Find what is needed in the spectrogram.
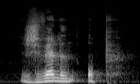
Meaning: inflection of opzwellen: 1. plural present indicative 2. plural present subjunctive
- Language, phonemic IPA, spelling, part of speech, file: Dutch, /ˈzwɛlə(n) ˈɔp/, zwellen op, verb, Nl-zwellen op.ogg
